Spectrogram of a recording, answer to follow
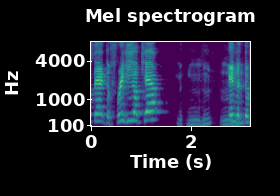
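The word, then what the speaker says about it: Phrygian: cap, which is called the, how do you pronounce that? The Phrygia cap. Mm-hmm, mm-hmm. And the Phrygia cap is actually Phrygia.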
